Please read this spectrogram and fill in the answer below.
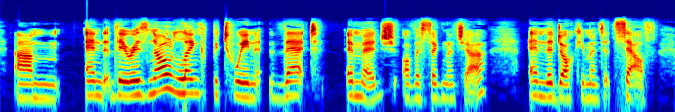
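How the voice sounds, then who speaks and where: With a New Zealand accent, a woman speaks at a medium pitch and a fairly slow pace, her intonation fairly even. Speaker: software company presenter. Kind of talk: webinar product presentation. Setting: online webinar. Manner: hesitant, many fillers.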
